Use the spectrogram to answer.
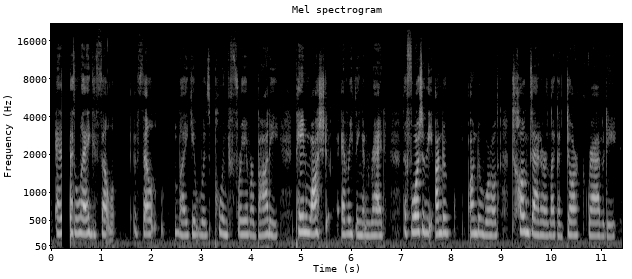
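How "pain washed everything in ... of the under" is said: ordinary delivery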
